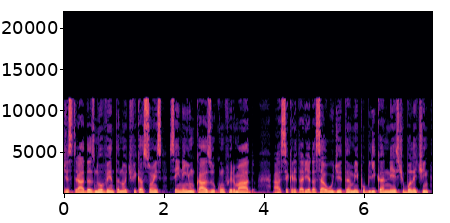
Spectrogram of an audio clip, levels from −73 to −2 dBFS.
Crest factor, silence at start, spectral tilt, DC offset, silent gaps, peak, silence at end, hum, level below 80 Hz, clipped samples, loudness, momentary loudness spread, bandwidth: 14 dB; 0 s; -5.5 dB/octave; under 0.1%; none; -4 dBFS; 0.05 s; none; -42 dBFS; under 0.1%; -18 LUFS; 5 LU; 12 kHz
